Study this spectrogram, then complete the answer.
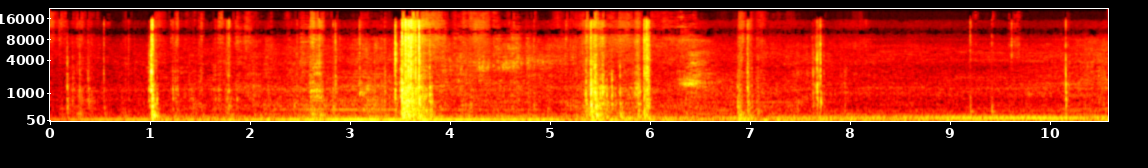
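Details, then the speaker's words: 2003 Honda Civic blower motor fan, passenger side under the glove compartment, with AC or heat on: steady low hum broken by sharp irregular clicks and rattles from debris in the fan; fixed by removing debris and cleaning. "turn on and then turn on the AC or the heat the globe motor fan like that sound they made like some things up in that Sam so you have to pick the thing out and clean it"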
